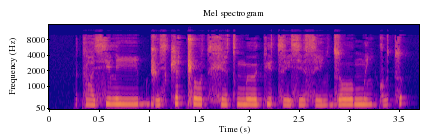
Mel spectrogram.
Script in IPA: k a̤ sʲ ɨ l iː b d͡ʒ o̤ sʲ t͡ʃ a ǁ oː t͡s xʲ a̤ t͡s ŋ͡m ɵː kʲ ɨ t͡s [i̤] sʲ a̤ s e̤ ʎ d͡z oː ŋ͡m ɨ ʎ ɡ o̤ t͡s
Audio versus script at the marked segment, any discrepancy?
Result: yes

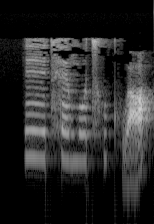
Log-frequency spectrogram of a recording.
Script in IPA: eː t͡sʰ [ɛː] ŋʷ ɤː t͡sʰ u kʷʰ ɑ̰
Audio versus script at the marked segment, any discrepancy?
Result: no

